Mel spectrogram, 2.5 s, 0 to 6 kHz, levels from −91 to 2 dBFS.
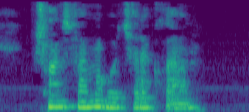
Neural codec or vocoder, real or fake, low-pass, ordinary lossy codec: none; real; 5.4 kHz; MP3, 32 kbps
